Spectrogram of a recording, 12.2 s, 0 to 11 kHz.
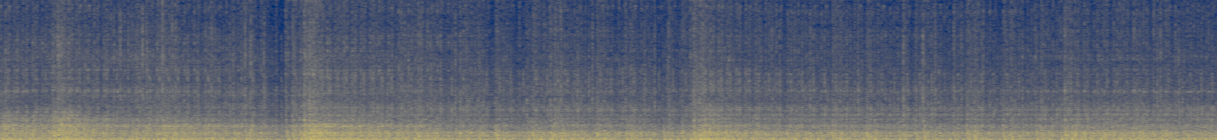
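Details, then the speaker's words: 1967 Harley-Davidson Shovelhead FLH after repairing loud front-cylinder/head clanking, with loose bearings cleared from engine and oil pump: even loping twin idle, no ticking lifters or metallic rattle; normal idle. "oil pump was a pain to take apart but we had to take all that stuff apart to get all those little bearings out of there um but yeah it seems to be seems to be totally good there we go"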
